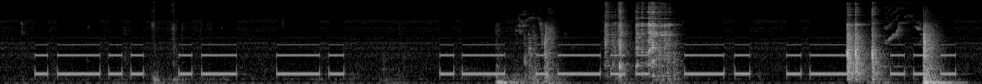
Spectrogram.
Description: Morse code (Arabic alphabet), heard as a keyed tone, hand-sent with a straight key, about 10 wpm, 490 Hz, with room echo and kitchen noise. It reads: لان الناس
